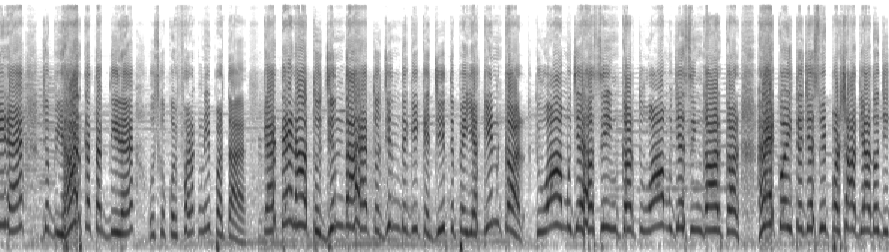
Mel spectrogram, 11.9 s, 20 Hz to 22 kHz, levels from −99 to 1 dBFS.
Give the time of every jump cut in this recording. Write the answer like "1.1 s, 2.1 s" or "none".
3.4 s, 7.1 s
